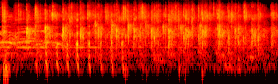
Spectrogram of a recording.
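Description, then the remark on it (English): An audience at Ascent Church breaks into steady applause, many hands clapping densely and continuously for several seconds, moderately loud, with a faint murmur of voices underneath. “It's like, do I clap? Do I not clap?”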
